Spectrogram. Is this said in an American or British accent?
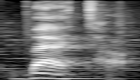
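British. It is said in a British accent. "Au Royaume-Uni, on les prononce"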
